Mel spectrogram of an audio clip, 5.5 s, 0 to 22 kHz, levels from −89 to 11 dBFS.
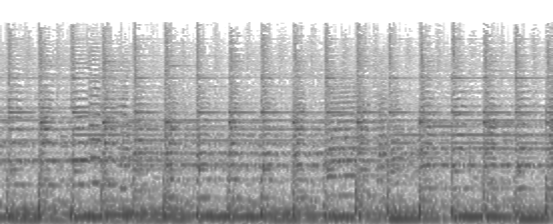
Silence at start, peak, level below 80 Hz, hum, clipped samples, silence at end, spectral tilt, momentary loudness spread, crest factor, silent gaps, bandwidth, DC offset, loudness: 0 s; -6 dBFS; -30 dBFS; none; under 0.1%; 0 s; -4 dB/octave; 2 LU; 16 dB; none; 15.5 kHz; under 0.1%; -22 LUFS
